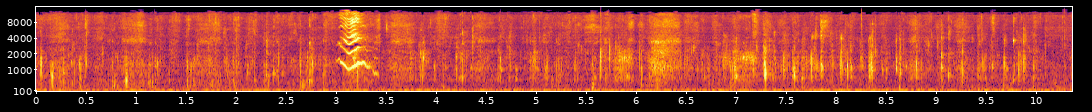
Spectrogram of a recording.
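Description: Boxer mother licking her newborn puppy, with many small wet clicks over a steady low hum. About three seconds in, a brief, high-pitched, wavering squeal: the newborn puppy's cry.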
